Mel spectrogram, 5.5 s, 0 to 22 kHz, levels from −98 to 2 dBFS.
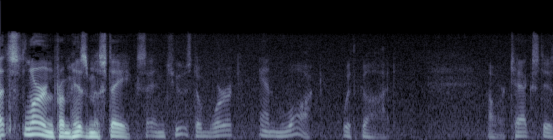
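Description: From 1.02 to 1.54 s the speech has zipper noise: a drop of roughly 20 dB is applied in coarse steps, around a hundred per second, with no smoothing, so each step leaves a tiny click. The result is a fast buzzy ticking, unlike a smooth fade.

From 4.15 to 4.27 s, for 120 ms, comfort noise replaces the background. The room sound turns into a flat, featureless hiss about 3 dB quieter, likely because Opus discontinuous transmission stopped sending audio and the receiver synthesised filler, rather than a dropout.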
